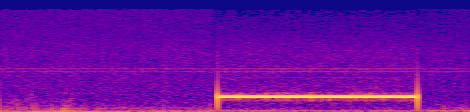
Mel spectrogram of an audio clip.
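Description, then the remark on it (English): A telephone dial tone as a speed-dial call is placed to a helicopter company hums steadily at a single mid pitch for about two seconds, then cuts off abruptly, with faint low background noise before and after. “I have them on speed dial. I'll call.”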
